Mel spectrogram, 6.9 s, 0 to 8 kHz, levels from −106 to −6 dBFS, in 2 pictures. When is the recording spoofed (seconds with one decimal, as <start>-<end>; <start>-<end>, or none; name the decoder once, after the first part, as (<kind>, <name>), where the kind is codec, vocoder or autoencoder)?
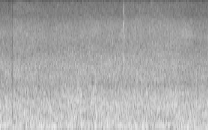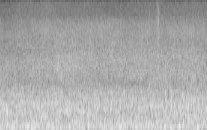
0.7-1.9 (codec, SNAC); 2.6-6.5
